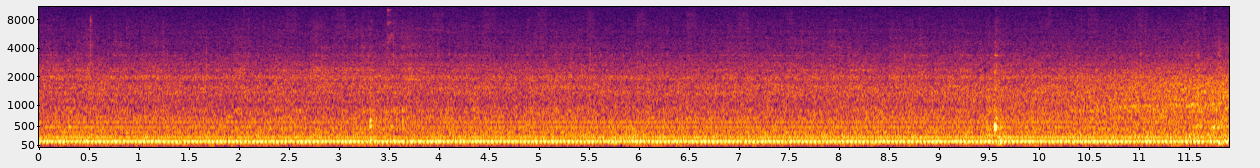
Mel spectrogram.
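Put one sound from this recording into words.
A microwave oven hums steadily while it runs.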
